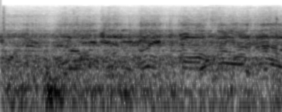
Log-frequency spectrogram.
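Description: A voice talking over a steady low rumble of background noise.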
